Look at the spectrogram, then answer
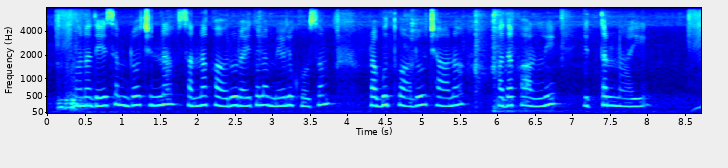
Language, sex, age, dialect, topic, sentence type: Telugu, female, 25-30, Central/Coastal, agriculture, statement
